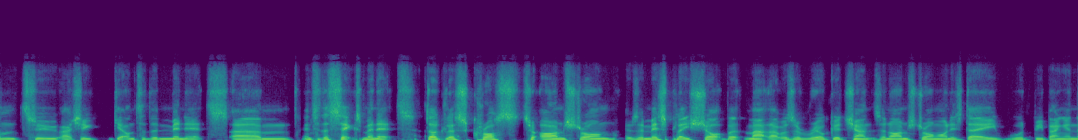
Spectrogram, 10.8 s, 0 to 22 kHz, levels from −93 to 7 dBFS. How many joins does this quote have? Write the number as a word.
two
